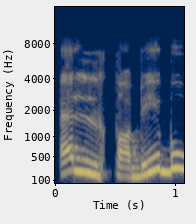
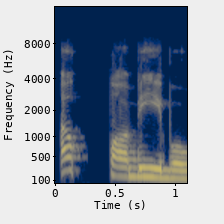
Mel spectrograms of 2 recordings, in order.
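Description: First: الطبيب with the L clearly sounded, "al-tabiibu"; الطبيب said "al-ta", without doubling the ta; unassimilated lam. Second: الطبيب with silent L, "at-tabiibu"; الطبيب said "at-ta", holding the doubled consonant; assimilated lam. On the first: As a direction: pronounce the lam of الطبيب separately before the ta. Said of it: "هل نقول الطبيب أو الطبيب". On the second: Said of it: "نقول الطبيب". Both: Shown as a demonstration.

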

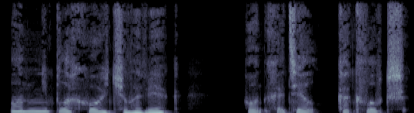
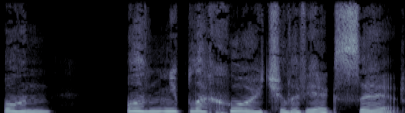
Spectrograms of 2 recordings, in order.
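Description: First: Put-on high, soft girl pleading; pitiful plea. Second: Put-on high, soft, slow little girl pleading; pitiful babble. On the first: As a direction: plead softly, almost whispered. Zerlina pleads for brother. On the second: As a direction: stammer it out pitifully. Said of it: "жалостно пролепетала Зерлина". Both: A narrator's reading.

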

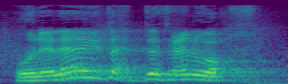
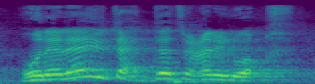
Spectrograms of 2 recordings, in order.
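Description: The two takes are said the same way.

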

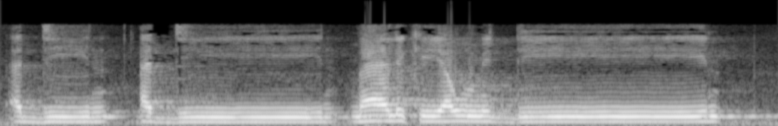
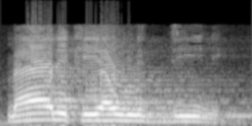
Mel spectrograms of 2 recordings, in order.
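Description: First: الدين held long, the end stopped dead on a bare sukun, slow; slow Quranic recitation ending on sukun; stopping with sukun. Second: الدين ending on a faint two-beat hint of the kasra; slow recitation with rawm on الدين; stopping with rawm. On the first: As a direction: chant الدين slowly and close it with a full stop on the consonant. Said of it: "هكذا بالسكون". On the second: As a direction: let الدين fade on a whispered two-count kasra. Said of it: "ويكون الروم بحركتين". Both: Shown as a demonstration.

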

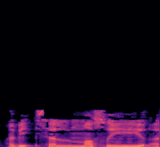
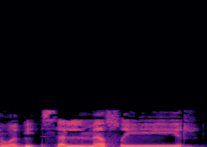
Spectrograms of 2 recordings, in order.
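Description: First: Slow "المصير" with thick, dark "ma"; mistaken heavy mim. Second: Very slow "المصير" with thin, light "ma"; correct light mim. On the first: Teacher shows what some people say, heavy م. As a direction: wrongly thicken the م before ص in "المصير". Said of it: "ربما يقول البعض". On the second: Teacher gives the correct version, thinned م. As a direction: keep the م of "المصير" light before the heavy ص. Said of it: "ولكن الصحيح". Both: Shown as a demonstration.

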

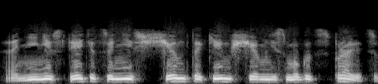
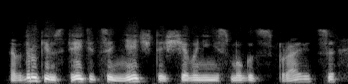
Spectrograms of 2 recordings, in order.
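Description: First: Firm statement, falling on "справиться"; unperturbed rebuttal. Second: Doubtful question, voice rising at "справиться"; worried question. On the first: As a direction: rebut it evenly, closing down on "справиться". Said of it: "Авери оставался невозмутимым". (уверенно, с понижением на "справиться") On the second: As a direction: ask it as a what-if, rising on "справиться". Doubter's worried questions, answered calmly. (с сомнением, вопросом на "справиться") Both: A narrator's reading.

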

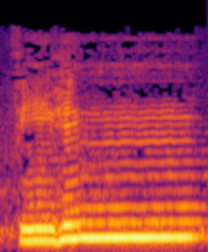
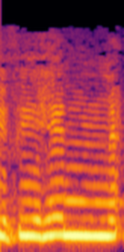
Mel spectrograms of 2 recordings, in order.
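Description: First: Very slow "فيهن", the final n hummed long; correct stop with ghunna. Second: "فيهن" with the final n popped loose; wrong bounced noon. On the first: Teacher shows correct teaching pause, "فيهن" with sustained hum. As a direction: let the n of "فيهن" ring evenly, no bounce. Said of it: "تقف برضه وتقول". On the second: Teacher warns against qalqala, "فيهن" with bounced n. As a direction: release the n of "فيهن" in a little echo. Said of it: "وتقلقل النون". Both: Shown as a demonstration.

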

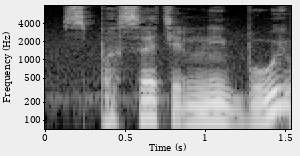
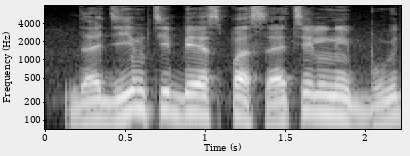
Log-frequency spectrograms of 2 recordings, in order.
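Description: First: Slow, rising echo in disbelief; astonished, drawn-out query with a rise; surprised question. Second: Said in the usual way. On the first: A narrator's reading. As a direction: draw the words out, puzzled. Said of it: "удивился Николс".

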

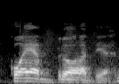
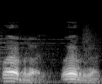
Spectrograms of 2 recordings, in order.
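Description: First: "Qual é, brother?" said slowly with every syllable enunciated; overly careful diction. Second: "Qual é, brother?" run together quickly and slurred; loose carioca diction. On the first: Director showing actors the wrong way, slow and enunciated. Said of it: "Não". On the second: Director showing actors the right way, loose and natural. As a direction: toss off "Qual é, brother?" casually. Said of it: "deixa a dicção falhar pra ficar mais natural". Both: Shown as a demonstration.

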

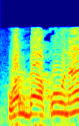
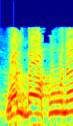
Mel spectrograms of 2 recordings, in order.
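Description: The two takes are said the same way.

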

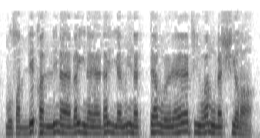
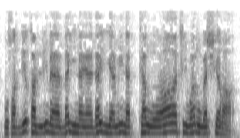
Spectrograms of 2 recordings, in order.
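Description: First: "التوراة" with its long a leaning toward "e"; taqlil. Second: "التوراة" with an open long "aa"; open fath. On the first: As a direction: say "at-tawreet", half-inclined vowel. (تقليل ألف "التوراة" بين الفتح والكسر) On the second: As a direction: say "at-tawraat", the a fully open. (فتح الألف في "التوراة") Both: Shown as a demonstration. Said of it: "بالفتح والتقليل في لفظ التوراة".

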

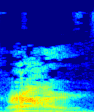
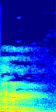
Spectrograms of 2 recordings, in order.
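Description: First: Playful little bear roar; cute rawr. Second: Low growled roar; low rawr. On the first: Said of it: "You can do a bear sound". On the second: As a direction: drop the rawr low like a lion. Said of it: "That's a tiger". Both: Pretend.

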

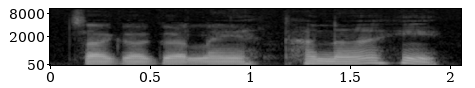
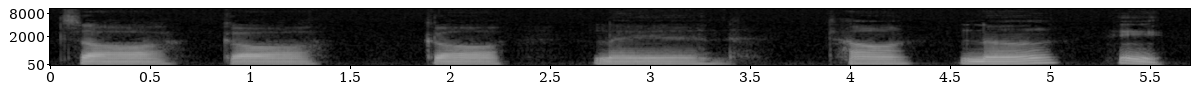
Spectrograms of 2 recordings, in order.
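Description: First: "Za, ga, ga, lan, ta, na, he" run together as one word; connected take of "Za, ga, ga, lan, ta, na, he"; joined-up pronunciation. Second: "Za, ga, ga, lan, ta, na, he" broken into separate syllables; syllable-by-syllable demo. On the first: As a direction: blend "Za, ga, ga, lan, ta, na, he" without gaps. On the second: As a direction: sound out "Za, ga, ga, lan, ta, na, he" piece by piece. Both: Shown as a demonstration. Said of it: "it's pronounced like this".

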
